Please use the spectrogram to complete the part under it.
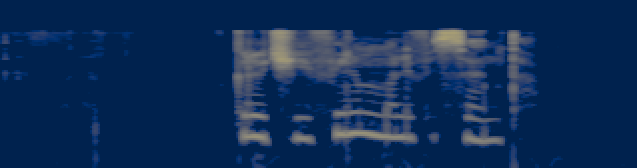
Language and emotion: Russian, neutral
